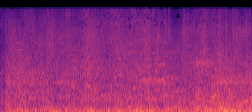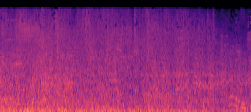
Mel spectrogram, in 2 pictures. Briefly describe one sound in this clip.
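Spell blasts and hits crackle and boom in a fast fight.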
